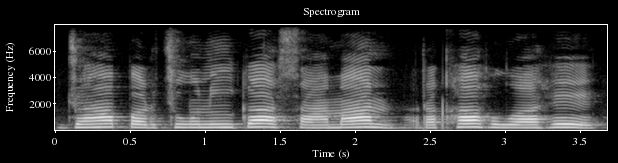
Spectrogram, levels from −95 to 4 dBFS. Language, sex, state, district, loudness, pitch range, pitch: Hindi, female, Madhya Pradesh, Bhopal, -15 LUFS, 215-245 Hz, 230 Hz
